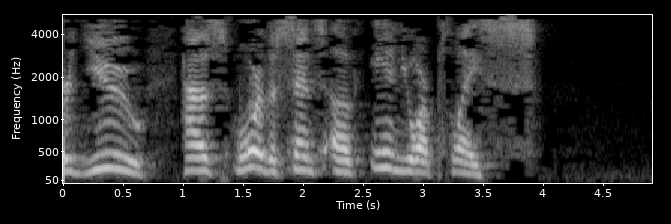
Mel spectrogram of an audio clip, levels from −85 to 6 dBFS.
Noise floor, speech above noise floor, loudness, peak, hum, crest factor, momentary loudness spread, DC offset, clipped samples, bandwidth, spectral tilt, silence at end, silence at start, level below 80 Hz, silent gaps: -66 dBFS; 46 dB; -20 LUFS; -4 dBFS; none; 18 dB; 14 LU; under 0.1%; under 0.1%; 5.4 kHz; -6.5 dB/octave; 1 s; 0 s; -68 dBFS; none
